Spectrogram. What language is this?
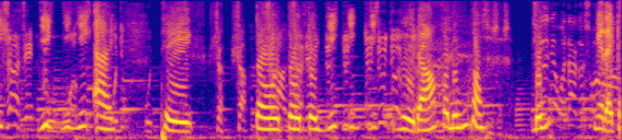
Vietnamese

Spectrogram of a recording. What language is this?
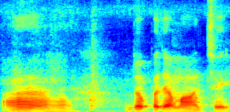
Tamil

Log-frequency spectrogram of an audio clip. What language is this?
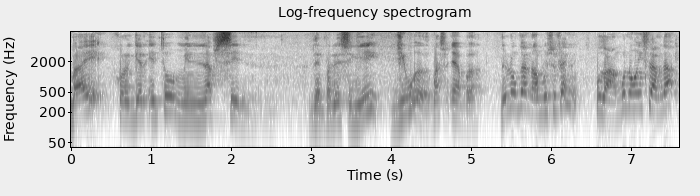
Malay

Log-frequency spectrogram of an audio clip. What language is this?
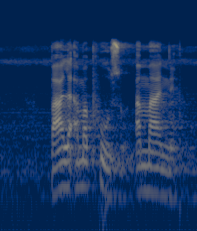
Zulu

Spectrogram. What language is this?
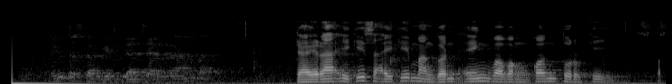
Javanese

